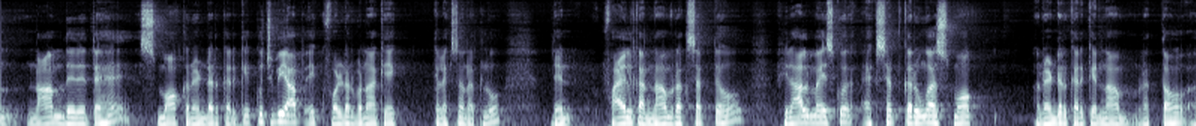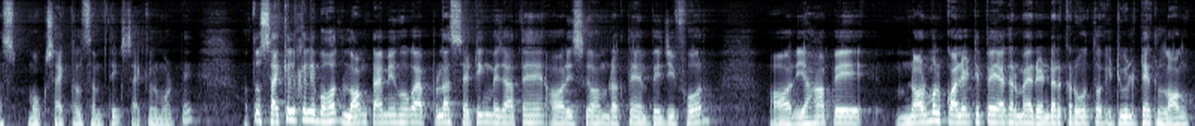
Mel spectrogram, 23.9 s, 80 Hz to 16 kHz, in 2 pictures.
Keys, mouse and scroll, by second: 15.8-17.9 scroll down 3, 16.2 drag, 17.1 drag, 17.9-20.4 drag, 20.4-21.3 scroll down 1, 21.3-21.9 scroll down 1, 22.0-23.3 scroll up 1, 23.3-23.9 drag.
